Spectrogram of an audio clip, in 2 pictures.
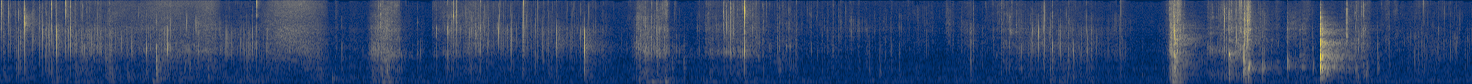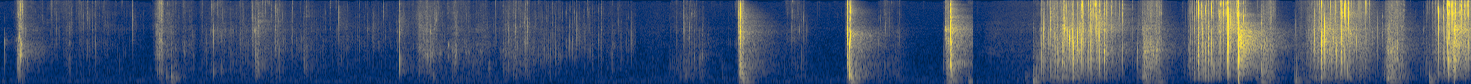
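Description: Thick white slime topped with small candy-like pieces being poked, stretched and squeezed by hand: sticky crackling and popping. The sounds are sparse and quiet for most of the time, then come thick and much louder in the last few seconds as the slime is squeezed in a fist.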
